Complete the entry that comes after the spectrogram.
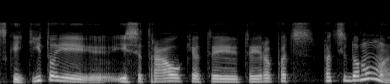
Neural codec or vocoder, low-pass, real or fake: none; 7.2 kHz; real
